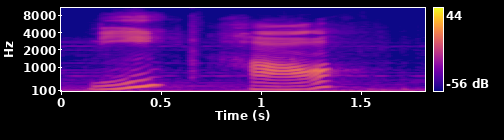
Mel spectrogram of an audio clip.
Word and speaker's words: 你好: Kalau ketemu nada 3 dengan nada 3, yang ini kita bacanya setengahnya aja. Kita baca yang nada 2, baru dia nada 3. Jadinya adalah 2 dengan 3.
